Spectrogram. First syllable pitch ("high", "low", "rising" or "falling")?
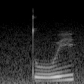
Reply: rising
